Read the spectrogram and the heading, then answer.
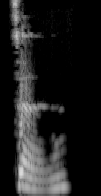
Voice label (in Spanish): "怎", Chino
